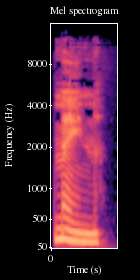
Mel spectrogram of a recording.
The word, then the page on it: main: British English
